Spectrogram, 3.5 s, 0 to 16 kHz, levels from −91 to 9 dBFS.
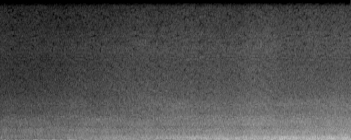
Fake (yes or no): yes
